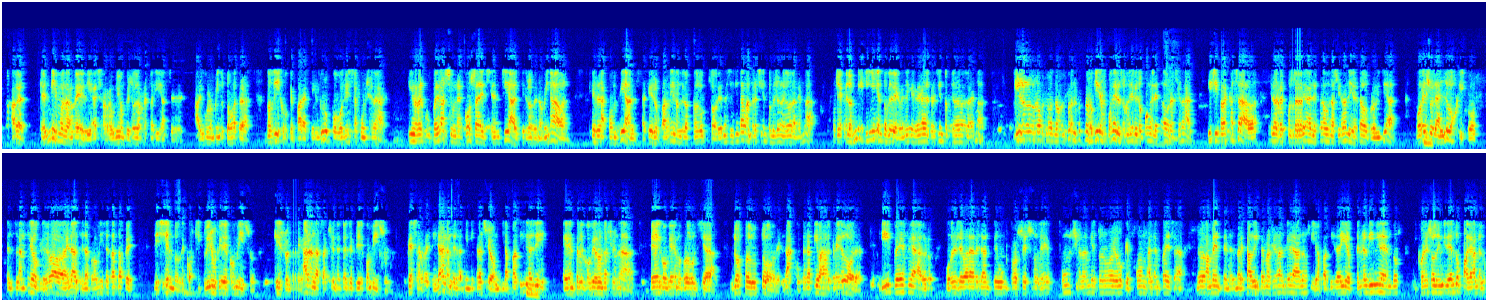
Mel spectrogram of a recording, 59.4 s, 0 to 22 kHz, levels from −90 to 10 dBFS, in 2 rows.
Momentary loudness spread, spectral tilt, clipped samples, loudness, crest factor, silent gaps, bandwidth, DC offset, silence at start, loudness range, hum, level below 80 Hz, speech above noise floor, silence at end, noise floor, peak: 9 LU; -6 dB/octave; under 0.1%; -16 LUFS; 16 dB; none; 9 kHz; under 0.1%; 0.1 s; 4 LU; none; -58 dBFS; 21 dB; 0 s; -36 dBFS; 0 dBFS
